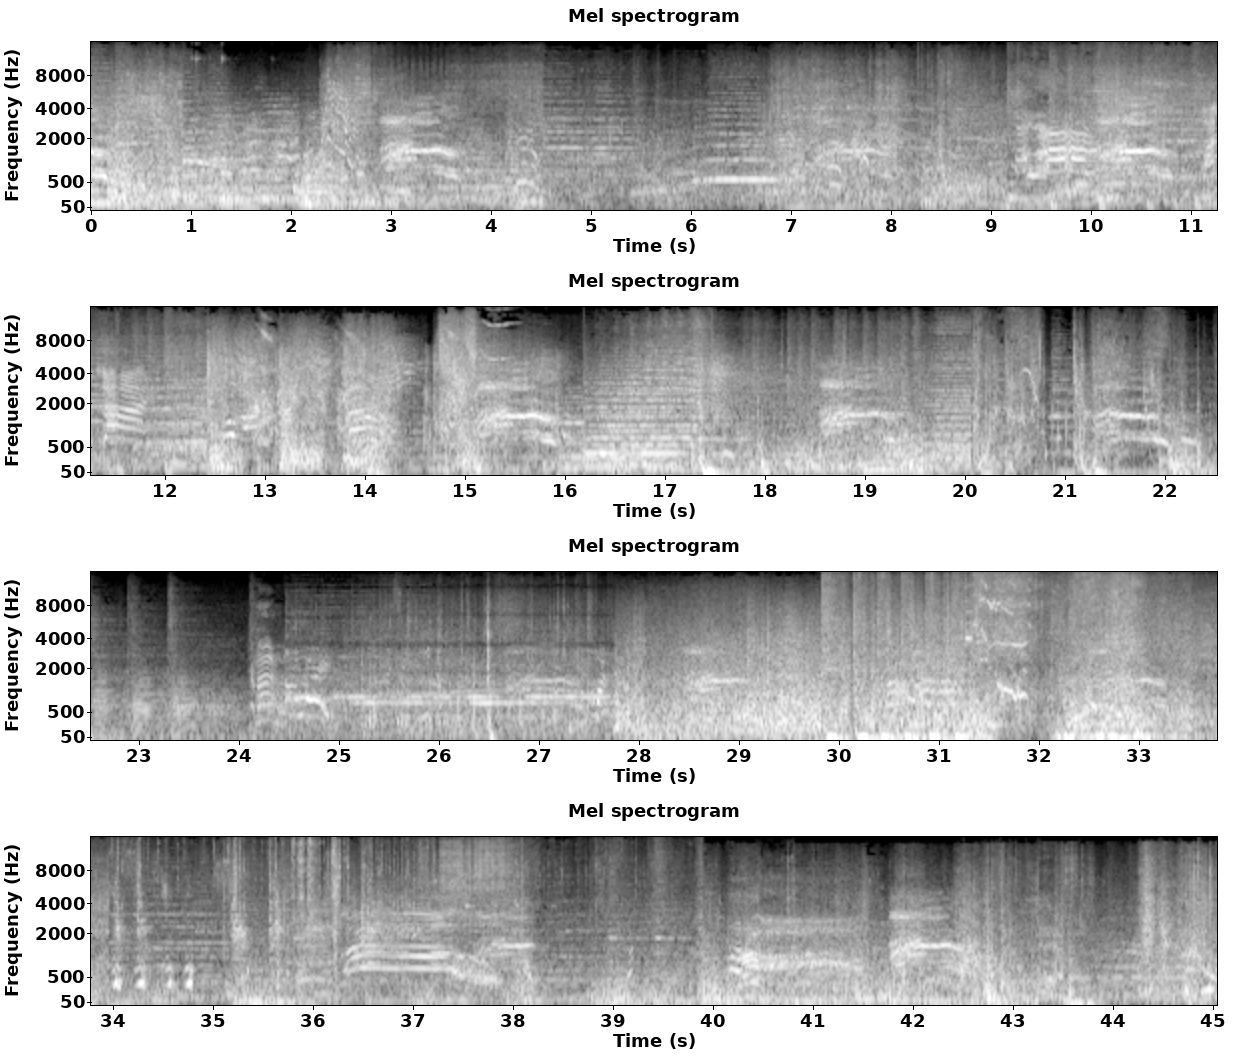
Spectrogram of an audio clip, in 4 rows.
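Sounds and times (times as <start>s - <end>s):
film soundtrack music: 0.0s - 31.4s, 32.1s - 45.0s.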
